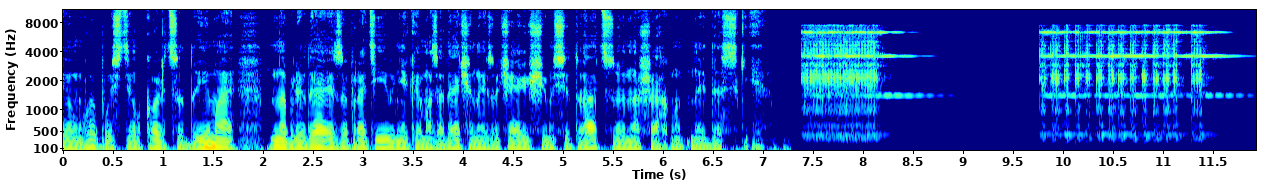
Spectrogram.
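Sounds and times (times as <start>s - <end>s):
speech: 0.2s - 7.7s
rattling telephone ring: 7.4s - 8.6s, 9.8s - 11.9s.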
